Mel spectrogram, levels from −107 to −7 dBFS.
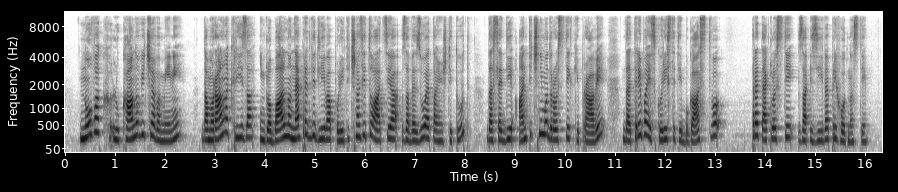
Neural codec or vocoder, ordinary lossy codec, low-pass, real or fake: none; none; 9.9 kHz; real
